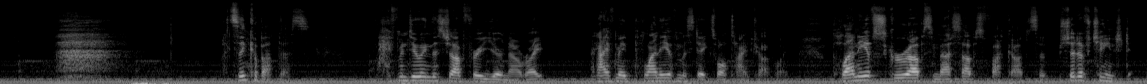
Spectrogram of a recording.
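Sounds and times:
steady low hum: 0:00.0 - 0:11.4
deep breath drawn by a panicking person: 0:00.6 - 0:01.5, 0:08.0 - 0:08.3
speech: 0:02.4 - 0:03.2, 0:04.0 - 0:11.4.

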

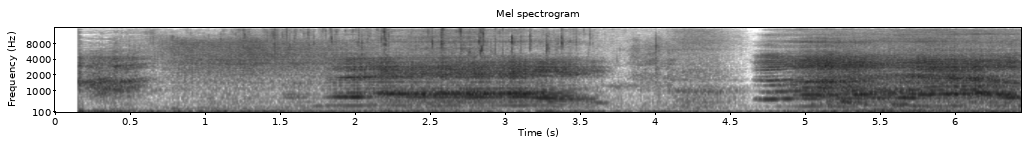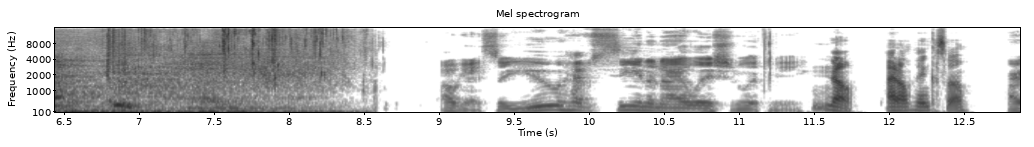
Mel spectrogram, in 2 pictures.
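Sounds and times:
creepy bear scream from a film: 0:00.2 - 0:03.8, 0:04.6 - 0:08.2
low rumbling drone: 0:00.2 - 0:08.6
speech: 0:09.3 - 0:12.8.

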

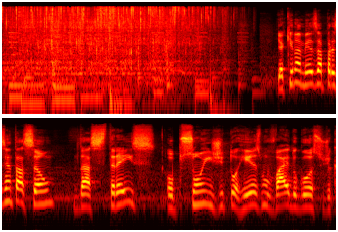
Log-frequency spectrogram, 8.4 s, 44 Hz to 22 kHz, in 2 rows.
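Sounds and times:
pork rinds frying and crackling in boiling oil: 0:00.0 - 0:03.1
speech: 0:03.4 - 0:08.3.

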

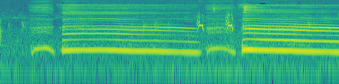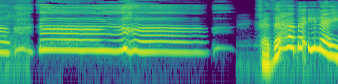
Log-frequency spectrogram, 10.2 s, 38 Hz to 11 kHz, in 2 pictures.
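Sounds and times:
young boy crying after falling off a bicycle: 0:00.4 - 0:08.5
speech: 0:09.0 - 0:10.1.

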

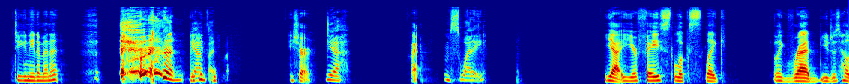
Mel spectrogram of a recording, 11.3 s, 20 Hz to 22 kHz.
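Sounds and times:
speech: 0:00.2 - 0:03.1, 0:03.9 - 0:04.7, 0:05.5 - 0:06.6, 0:08.1 - 0:09.7, 0:10.3 - 0:11.3
sick person clearing throat: 0:01.6 - 0:02.5
sick person coughing: 0:01.6 - 0:02.5.

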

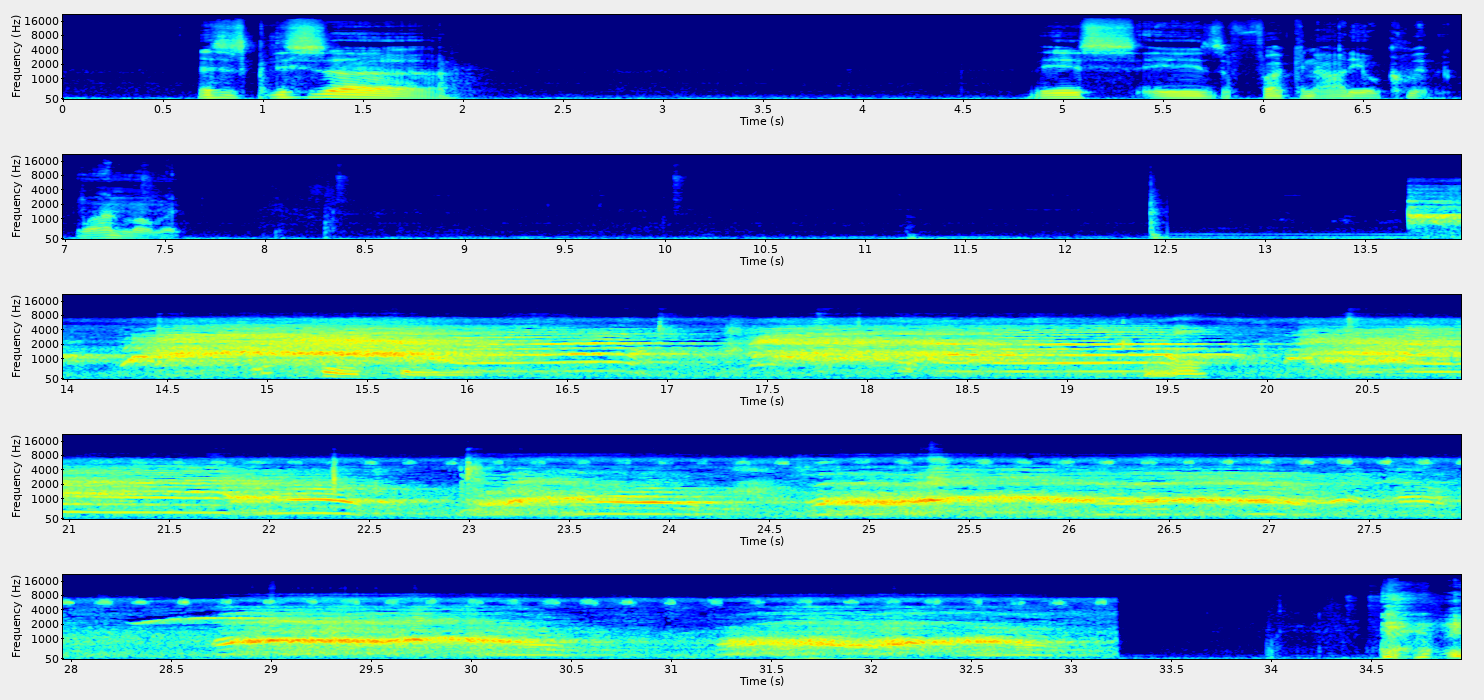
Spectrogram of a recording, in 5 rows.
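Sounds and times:
speech: 0:00.7 - 0:02.0, 0:04.9 - 0:07.7
eerie guttural yelling from someone far down a street in Mexico: 0:12.6 - 0:33.3.

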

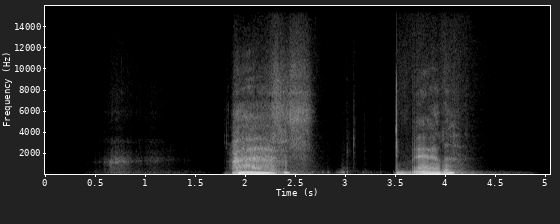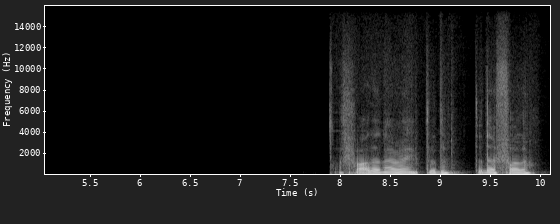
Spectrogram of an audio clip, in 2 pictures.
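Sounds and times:
person yawning: 0:01.9 - 0:02.7
speech: 0:03.8 - 0:04.2, 0:08.1 - 0:10.0.

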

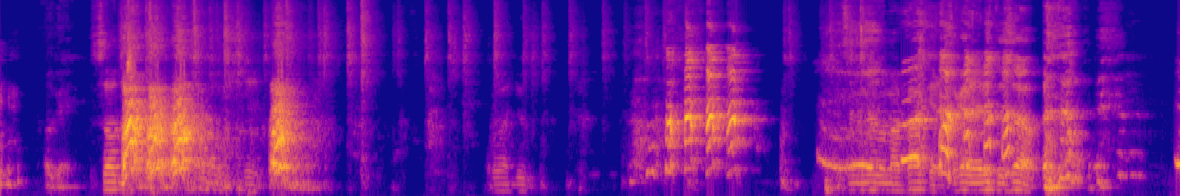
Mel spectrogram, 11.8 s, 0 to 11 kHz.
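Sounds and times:
speech: 0:00.9 - 0:03.4, 0:09.6 - 0:11.0
dog yipping: 0:01.2 - 0:02.1, 0:02.7 - 0:03.2
dog barking in the room: 0:01.2 - 0:03.2
laughter: 0:06.3 - 0:07.6, 0:08.2 - 0:11.4.

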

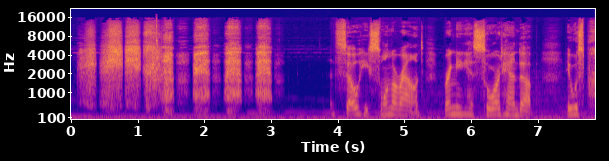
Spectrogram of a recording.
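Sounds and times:
wolf-like beast panting heavily while chasing: 0:00.0 - 0:03.0
low constant hum: 0:00.0 - 0:07.8
speech: 0:04.0 - 0:07.8.

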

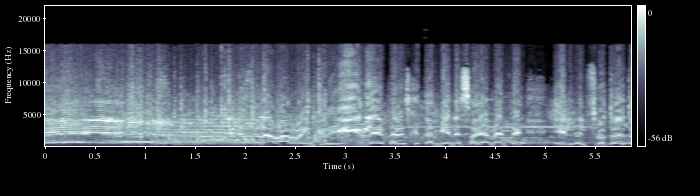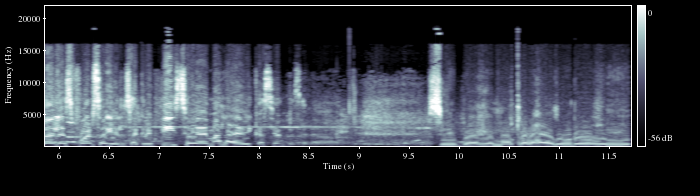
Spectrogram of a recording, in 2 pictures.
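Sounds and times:
large audience applauding: 0:00.0 - 0:04.6
crowd shouting and cheering: 0:00.0 - 0:10.1
speech: 0:03.6 - 0:11.7.

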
